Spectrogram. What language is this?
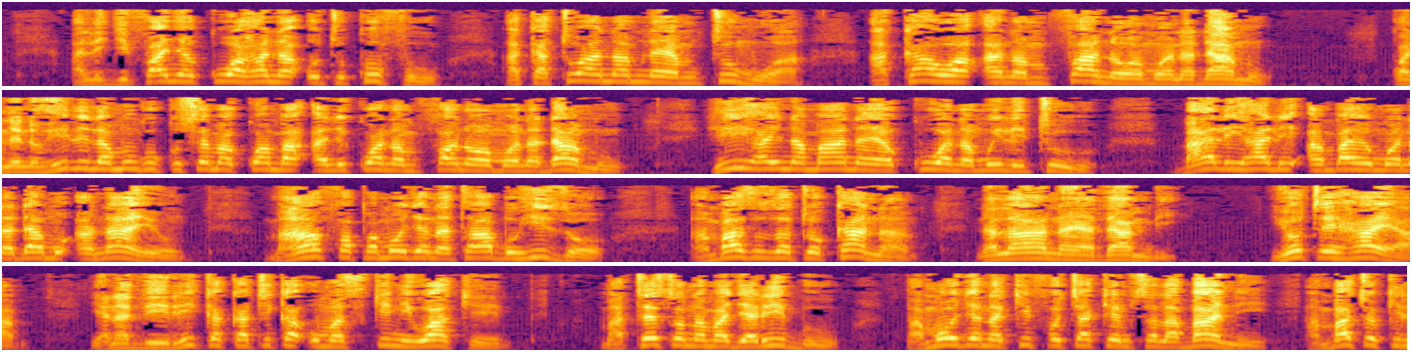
Swahili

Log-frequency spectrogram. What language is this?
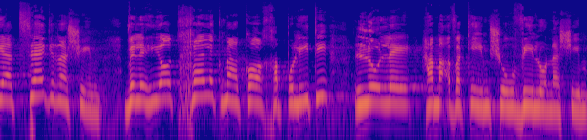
Hebrew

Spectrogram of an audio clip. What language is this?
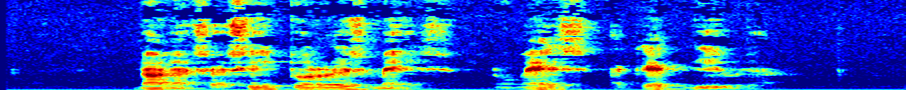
Catalan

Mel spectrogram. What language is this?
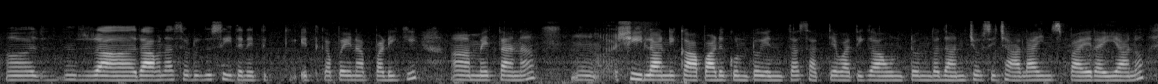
Telugu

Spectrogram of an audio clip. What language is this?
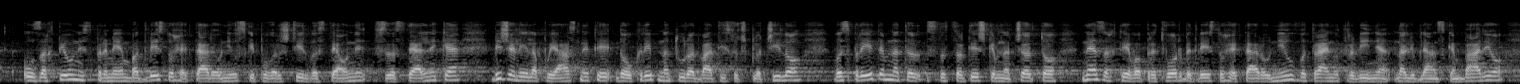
Slovenian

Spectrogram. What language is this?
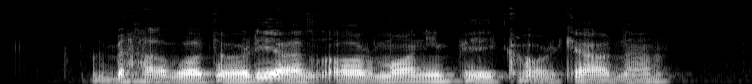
Persian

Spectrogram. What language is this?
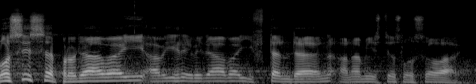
Czech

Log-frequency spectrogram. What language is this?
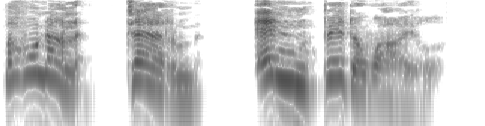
Welsh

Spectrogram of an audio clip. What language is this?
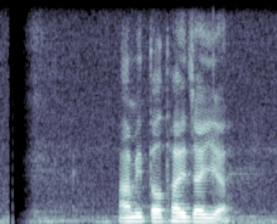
Bangla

